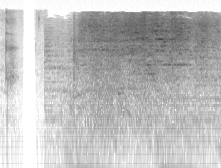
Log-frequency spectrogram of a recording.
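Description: A long crash of breaking glass with a deep rumble underneath, starting about half a second in, over film score music.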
